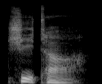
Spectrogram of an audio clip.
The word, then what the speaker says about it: Chitat: Chitat, pronounced Cheetah, and NG, pronounced Ing.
